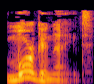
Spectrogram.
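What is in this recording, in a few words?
"morganite", British English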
